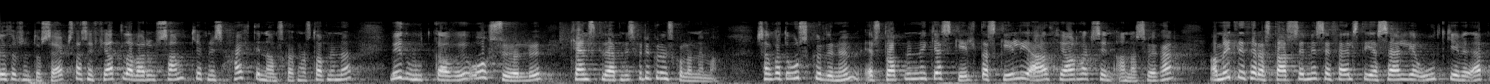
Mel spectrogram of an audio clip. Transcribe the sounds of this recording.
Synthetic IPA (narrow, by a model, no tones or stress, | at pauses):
ʏːθusʏnt̪ɔsɛksθawsɛmfjat̪lavajɾʏmsamcʰɛpnɪshajht̪ɪnawmskaknast̪ɔpnʏnːaɾ | vɪðuːt̪kawvʏɔɣsœːlʏcʰɛnst̪lʏɛpnɪsfɪɾɪɾkɾʏnskowlanɛma̰ | samkʰvant̪aur̥skʏɾðʏnʏmɛ̰ɾ̥st̪ɔpnʏnːʏcɛ̥scɪl̥t̪aðscɪljaaðfjaːwɾ̥ɦaksɪnʔa̰nːansvɛːɣaɾ | a̰wmɪt̪lɪθɛjrːast̪ar̥sɛmɪsɛmfɛlst̪iaðsɛljauːt̪cɪvɪðɛpn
